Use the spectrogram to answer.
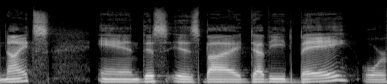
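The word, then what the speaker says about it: David B.: and this is by Devi Bay or for those who want to pronounce it in an American Way David B it came out on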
